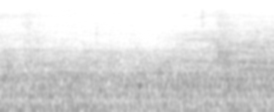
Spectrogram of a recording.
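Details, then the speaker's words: Electric water heater refilling after element replacement, pressure relief valve left open: steady soft rushing hiss, no knocks or surges, as water fills the tank and air escapes through the valve. "it's very important you leave this pressure release valve open so that as the water goes into the tank and fills it up air can escape so that's what it kind of sounds like"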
